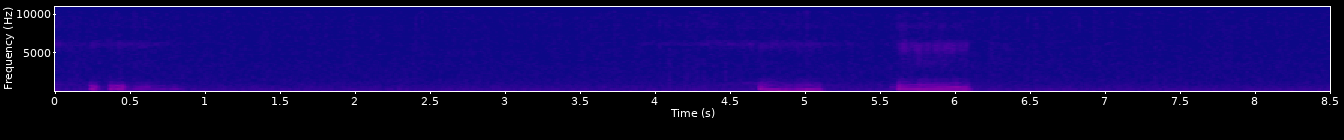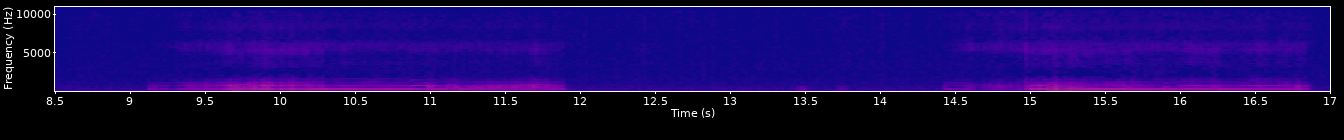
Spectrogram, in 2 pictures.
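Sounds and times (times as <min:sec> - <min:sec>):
cat snoring: 0:00.2 - 0:00.8, 0:04.5 - 0:06.2, 0:09.1 - 0:12.0, 0:14.4 - 0:16.9.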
